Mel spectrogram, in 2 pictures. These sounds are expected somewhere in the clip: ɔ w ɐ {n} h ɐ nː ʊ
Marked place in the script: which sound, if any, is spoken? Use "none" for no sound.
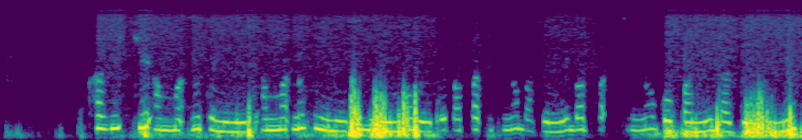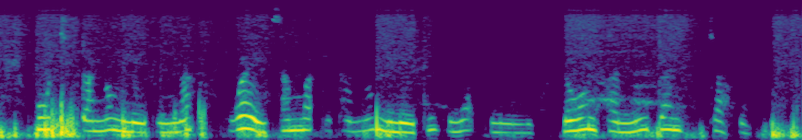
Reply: n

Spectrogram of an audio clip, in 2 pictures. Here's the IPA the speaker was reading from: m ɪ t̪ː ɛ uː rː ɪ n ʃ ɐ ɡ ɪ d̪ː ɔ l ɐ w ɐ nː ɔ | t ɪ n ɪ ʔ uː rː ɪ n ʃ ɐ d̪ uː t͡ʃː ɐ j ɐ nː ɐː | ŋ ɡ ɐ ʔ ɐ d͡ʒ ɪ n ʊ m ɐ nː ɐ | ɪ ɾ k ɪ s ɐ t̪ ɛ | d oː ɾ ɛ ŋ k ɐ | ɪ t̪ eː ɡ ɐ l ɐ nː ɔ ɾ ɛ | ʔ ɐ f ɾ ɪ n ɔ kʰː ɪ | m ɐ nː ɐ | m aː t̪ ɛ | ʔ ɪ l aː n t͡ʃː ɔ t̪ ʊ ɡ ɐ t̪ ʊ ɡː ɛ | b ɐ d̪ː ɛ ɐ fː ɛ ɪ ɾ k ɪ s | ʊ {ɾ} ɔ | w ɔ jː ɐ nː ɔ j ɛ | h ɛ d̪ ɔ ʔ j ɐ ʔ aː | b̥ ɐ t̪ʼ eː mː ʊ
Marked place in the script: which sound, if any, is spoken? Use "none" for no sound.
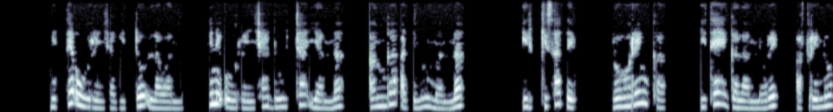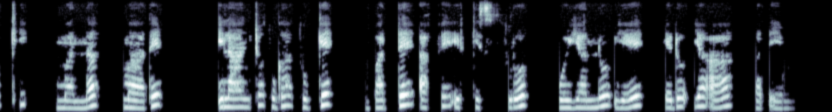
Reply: ɾ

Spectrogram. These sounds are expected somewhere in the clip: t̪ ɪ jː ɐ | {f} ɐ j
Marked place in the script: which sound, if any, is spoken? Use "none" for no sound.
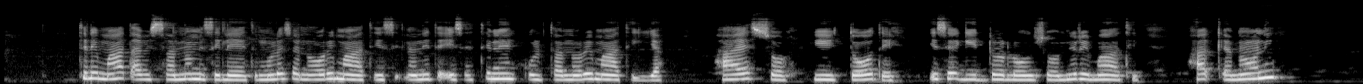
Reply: h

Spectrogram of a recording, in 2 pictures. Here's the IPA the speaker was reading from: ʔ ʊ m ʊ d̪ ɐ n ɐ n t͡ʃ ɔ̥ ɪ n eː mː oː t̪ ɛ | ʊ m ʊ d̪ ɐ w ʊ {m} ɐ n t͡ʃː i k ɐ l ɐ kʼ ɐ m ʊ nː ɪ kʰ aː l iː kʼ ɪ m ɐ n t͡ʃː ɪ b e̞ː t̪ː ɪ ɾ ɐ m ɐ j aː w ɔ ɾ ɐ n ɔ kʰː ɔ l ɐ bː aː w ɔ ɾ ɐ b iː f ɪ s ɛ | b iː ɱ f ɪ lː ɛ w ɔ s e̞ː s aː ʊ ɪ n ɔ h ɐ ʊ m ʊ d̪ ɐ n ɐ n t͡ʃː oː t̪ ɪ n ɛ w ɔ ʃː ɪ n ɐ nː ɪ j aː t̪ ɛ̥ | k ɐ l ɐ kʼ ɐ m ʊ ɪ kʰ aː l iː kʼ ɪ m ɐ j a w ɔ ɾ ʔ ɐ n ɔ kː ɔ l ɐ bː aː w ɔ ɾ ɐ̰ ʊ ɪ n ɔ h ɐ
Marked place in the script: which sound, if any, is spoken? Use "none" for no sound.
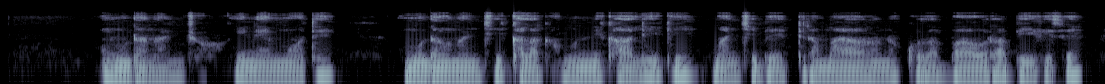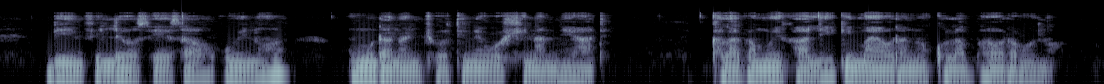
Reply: n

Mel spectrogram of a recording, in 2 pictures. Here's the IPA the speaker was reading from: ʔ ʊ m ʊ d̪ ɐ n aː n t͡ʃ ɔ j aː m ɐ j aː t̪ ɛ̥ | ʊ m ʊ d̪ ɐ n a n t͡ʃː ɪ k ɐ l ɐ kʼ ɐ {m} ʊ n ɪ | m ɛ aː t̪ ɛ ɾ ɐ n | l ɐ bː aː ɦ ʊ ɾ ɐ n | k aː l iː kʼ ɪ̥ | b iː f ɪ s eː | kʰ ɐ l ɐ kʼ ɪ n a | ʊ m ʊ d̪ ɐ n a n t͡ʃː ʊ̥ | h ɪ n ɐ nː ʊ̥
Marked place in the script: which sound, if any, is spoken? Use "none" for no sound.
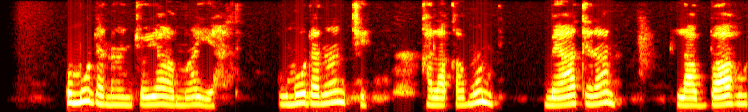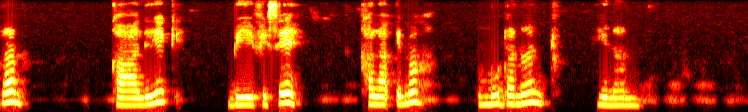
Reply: m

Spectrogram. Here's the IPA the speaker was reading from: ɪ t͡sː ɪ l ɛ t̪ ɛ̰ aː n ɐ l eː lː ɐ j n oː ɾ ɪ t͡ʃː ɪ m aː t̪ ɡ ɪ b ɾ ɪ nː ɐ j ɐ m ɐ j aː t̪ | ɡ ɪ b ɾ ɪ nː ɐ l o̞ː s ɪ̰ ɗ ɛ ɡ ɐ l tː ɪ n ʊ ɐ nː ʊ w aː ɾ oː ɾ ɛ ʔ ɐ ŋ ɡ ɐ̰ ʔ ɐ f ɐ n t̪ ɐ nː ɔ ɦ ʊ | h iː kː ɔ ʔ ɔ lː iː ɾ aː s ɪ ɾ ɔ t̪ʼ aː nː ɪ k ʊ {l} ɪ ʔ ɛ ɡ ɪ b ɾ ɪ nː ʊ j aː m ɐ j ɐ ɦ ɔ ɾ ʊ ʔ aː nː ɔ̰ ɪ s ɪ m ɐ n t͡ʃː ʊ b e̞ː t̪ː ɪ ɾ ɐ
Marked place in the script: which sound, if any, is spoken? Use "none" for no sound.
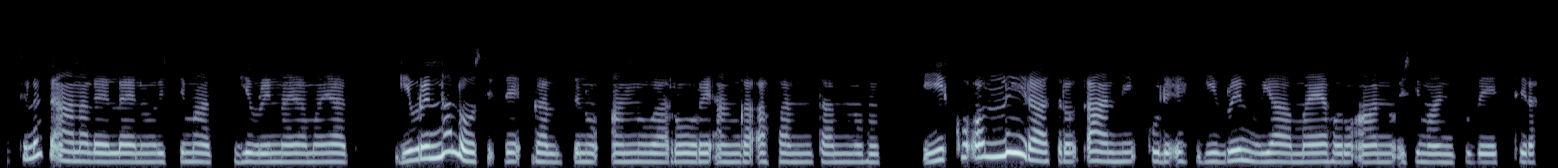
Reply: l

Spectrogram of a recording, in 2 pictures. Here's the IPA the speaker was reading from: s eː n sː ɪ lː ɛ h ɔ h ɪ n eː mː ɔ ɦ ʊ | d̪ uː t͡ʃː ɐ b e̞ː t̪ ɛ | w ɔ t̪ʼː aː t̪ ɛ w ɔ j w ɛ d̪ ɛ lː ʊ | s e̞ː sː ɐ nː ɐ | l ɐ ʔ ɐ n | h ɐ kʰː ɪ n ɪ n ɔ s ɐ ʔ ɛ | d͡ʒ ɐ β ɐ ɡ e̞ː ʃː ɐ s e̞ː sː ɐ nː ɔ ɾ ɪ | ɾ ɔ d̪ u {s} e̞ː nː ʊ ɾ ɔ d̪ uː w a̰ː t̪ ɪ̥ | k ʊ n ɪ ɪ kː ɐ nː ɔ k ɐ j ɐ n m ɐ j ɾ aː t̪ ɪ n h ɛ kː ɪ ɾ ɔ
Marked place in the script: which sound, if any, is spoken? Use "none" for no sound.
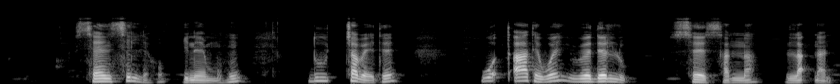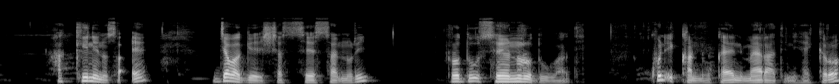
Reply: s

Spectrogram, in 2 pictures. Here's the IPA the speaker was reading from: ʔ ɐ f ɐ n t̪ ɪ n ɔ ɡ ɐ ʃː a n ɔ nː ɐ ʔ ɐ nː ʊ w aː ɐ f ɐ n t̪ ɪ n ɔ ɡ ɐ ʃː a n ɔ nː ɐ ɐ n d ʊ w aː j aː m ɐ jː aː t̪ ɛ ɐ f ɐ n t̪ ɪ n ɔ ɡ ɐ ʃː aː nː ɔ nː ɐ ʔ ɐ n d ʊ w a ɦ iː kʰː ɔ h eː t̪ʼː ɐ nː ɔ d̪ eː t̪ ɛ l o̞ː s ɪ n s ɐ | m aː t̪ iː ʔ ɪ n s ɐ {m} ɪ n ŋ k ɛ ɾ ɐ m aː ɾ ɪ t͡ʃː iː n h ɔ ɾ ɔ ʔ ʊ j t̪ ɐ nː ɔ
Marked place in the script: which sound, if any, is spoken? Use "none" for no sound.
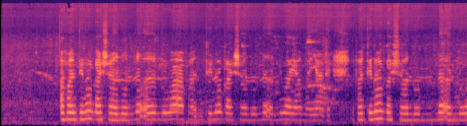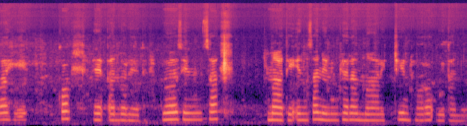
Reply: n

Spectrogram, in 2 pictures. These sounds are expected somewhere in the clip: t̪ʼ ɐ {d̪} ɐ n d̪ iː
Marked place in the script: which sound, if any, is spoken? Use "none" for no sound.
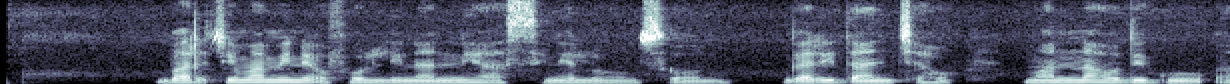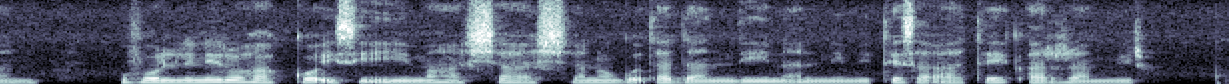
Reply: d̪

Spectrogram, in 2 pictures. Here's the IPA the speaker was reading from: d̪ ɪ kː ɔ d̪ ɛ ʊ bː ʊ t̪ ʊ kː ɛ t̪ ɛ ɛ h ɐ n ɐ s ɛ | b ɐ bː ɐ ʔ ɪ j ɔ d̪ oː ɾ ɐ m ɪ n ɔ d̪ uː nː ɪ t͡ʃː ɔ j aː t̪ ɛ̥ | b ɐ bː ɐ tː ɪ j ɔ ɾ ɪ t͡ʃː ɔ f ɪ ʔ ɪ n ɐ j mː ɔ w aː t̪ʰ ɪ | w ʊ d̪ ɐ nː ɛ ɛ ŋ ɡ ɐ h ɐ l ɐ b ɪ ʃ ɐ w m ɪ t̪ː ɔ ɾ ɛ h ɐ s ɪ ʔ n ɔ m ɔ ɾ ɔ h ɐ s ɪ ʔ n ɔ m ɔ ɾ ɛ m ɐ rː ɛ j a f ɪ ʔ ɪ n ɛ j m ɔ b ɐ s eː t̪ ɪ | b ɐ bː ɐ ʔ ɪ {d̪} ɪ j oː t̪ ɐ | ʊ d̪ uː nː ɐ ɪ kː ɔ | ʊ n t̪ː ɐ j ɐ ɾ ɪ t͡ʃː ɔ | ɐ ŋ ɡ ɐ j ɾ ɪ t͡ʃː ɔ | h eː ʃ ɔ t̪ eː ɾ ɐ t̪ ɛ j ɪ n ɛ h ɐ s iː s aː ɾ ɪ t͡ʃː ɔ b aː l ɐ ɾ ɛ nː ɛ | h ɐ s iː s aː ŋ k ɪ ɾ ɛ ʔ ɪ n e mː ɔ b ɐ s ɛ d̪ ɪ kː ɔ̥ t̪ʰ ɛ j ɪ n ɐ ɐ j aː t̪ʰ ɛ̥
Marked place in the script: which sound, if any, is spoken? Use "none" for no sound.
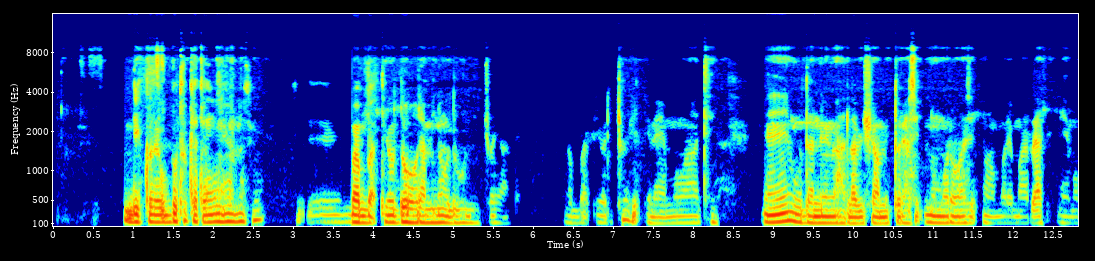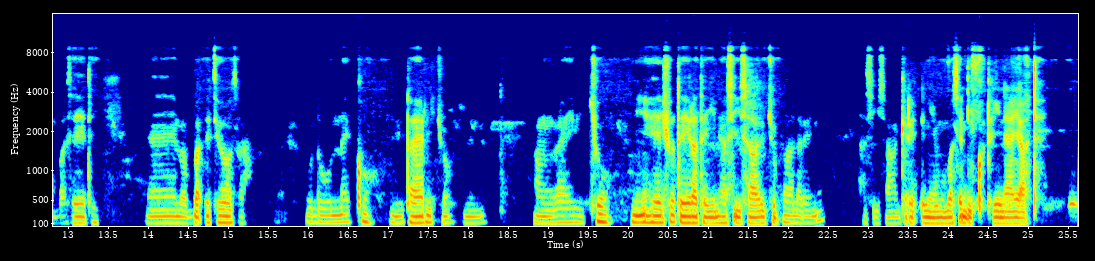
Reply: t̪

